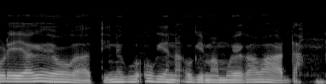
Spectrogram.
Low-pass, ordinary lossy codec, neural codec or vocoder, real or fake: 10.8 kHz; none; none; real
